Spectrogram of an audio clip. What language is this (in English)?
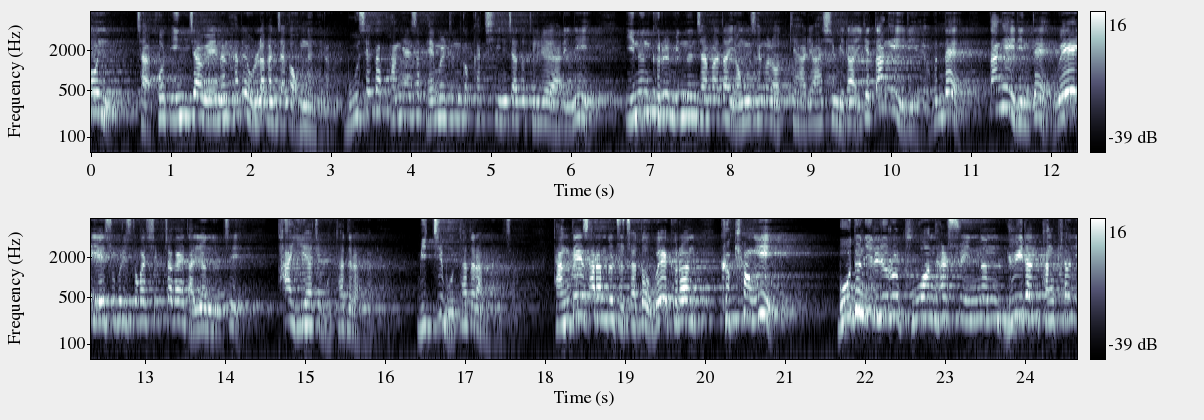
Korean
